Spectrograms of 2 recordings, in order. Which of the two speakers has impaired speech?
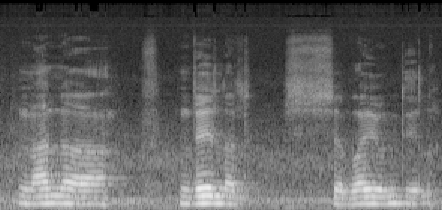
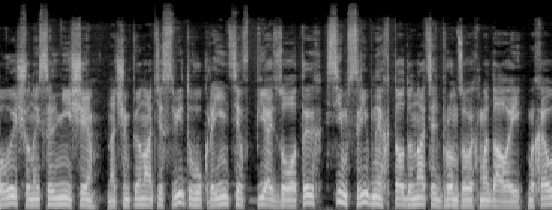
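The first: cerebral palsy; limited physical abilities.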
